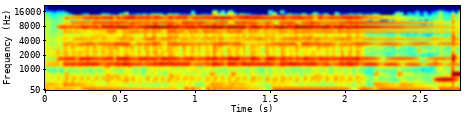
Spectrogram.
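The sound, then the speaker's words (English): The Grabstack Radio Show phone line rings continuously and loudly for a few seconds, a telephone bell with a bright, rattling metallic tone and no voices, ending abruptly. “Let's take this one to the Grabstack Radio Show phone line.”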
